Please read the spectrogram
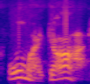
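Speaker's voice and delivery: mild, imitated astonishment at a rare sight; amazed. Lady reacting to a patient's huge aneurysm, amazed.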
